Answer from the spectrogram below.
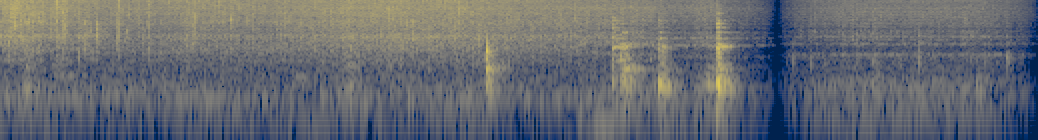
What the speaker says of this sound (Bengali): এবার চাল কুমড়োটা ভাজতে বসিয়ে দিলাম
